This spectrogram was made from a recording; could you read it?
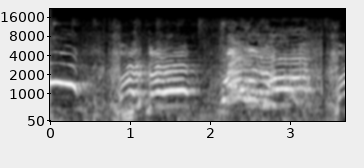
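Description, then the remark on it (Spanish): Children shriek and shout excitedly while water splashes around them, a busy scene of kids playing in a swimming pool with high-pitched voices rising and falling throughout. “Por favor, que les den a esos niños una videoconsola.”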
